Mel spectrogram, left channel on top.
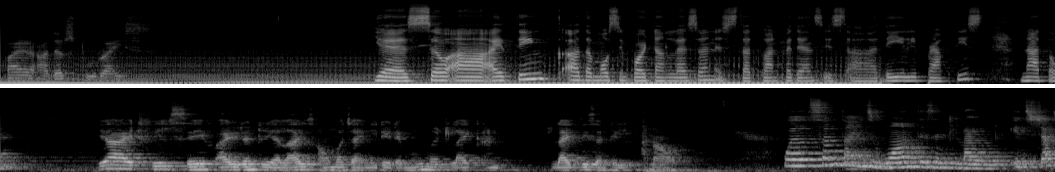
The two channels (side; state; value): both; different; correlation 0.00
